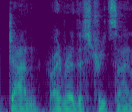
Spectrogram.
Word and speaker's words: Chan: my mind was along Jan Road um it's it's spelled c h an in English which a lot of people say Chan but it's actually Jan I read the street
